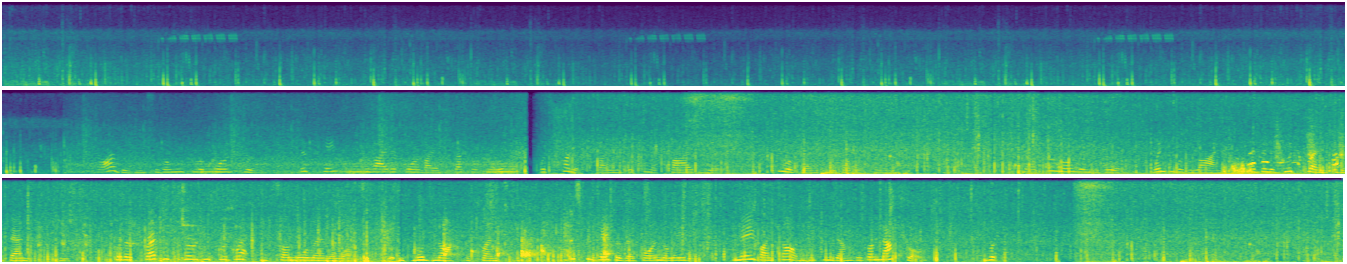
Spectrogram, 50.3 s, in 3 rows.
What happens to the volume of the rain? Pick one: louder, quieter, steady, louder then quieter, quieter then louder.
louder.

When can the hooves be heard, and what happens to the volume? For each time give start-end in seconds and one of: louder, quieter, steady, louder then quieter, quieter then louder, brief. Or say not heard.
32.5-41.2 louder.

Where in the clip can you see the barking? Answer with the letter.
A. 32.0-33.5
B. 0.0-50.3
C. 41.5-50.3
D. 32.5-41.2
A.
